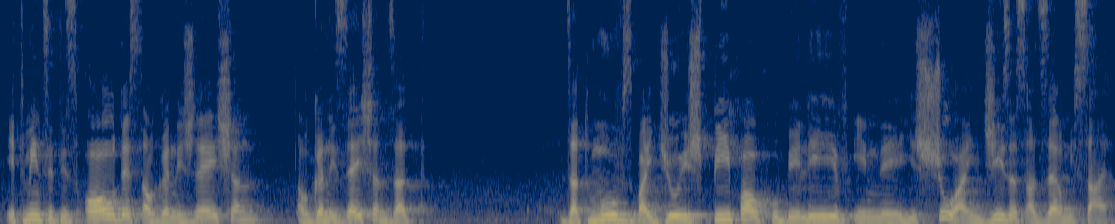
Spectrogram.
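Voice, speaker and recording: With a warm tone, this man who serves in ministry preaches carefully in English that betrays his non-native background. He keeps restarting words and groping for phrasing, and his voice runs slightly high for a man.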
